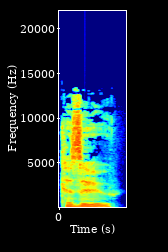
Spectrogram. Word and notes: kazoo: British English

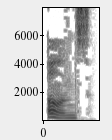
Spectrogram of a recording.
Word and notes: owns: British English

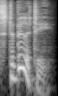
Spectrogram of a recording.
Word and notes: stability: British English

